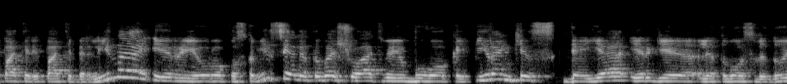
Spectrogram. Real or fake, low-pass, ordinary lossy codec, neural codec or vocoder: real; 7.2 kHz; MP3, 48 kbps; none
